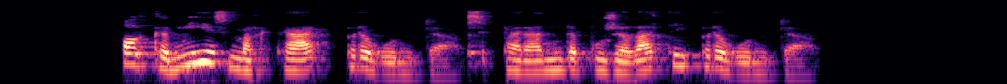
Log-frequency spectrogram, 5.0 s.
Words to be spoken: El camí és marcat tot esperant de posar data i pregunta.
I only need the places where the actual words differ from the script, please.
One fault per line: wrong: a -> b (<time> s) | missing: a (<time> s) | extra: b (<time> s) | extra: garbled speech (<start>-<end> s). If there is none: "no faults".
wrong: tot -> pregunta (1.8 s)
